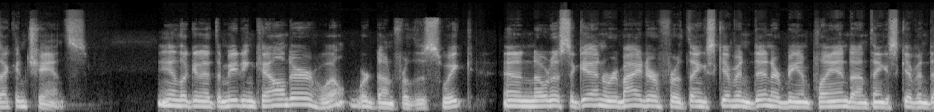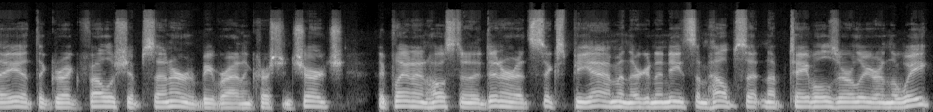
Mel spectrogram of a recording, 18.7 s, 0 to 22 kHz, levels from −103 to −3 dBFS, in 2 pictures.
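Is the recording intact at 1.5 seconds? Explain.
No. From 1.21 to 1.57 s the real background gives way to steady, featureless comfort noise at the same level, likely from discontinuous transmission filling a pause with synthetic noise.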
